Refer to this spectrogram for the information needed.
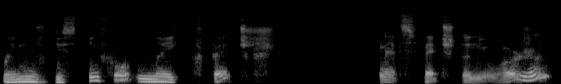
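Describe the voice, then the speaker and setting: Middle-aged man host, husky and unhurried, talking himself through commands. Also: medium pitch, wildly swooping pitch, mellow. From Porto, Portugal. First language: Portuguese. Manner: thinks aloud while reading out commands. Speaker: channel host. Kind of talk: casual live coding commentary.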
